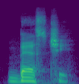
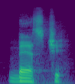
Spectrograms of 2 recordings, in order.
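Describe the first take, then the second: The two takes are said the same way.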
